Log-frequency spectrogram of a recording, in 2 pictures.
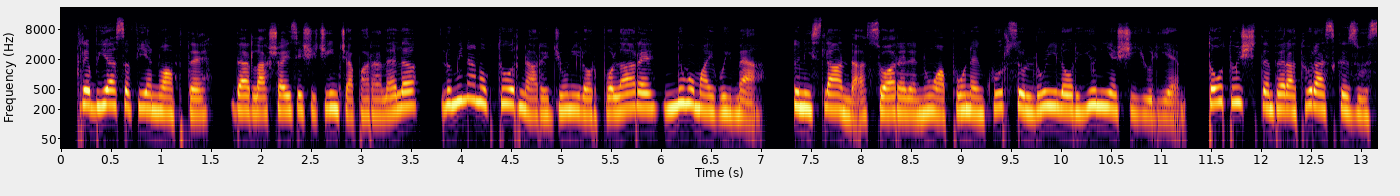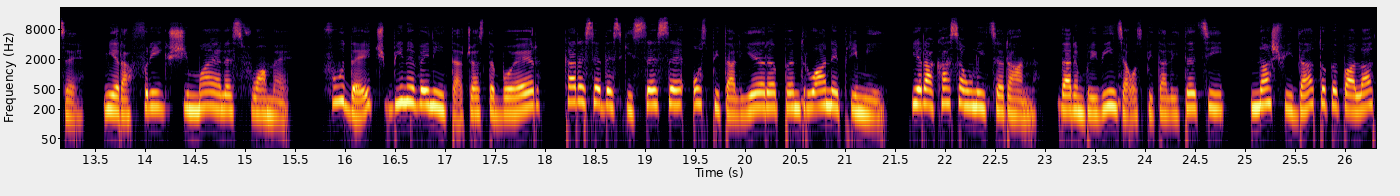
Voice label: female romanian voice over narrative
